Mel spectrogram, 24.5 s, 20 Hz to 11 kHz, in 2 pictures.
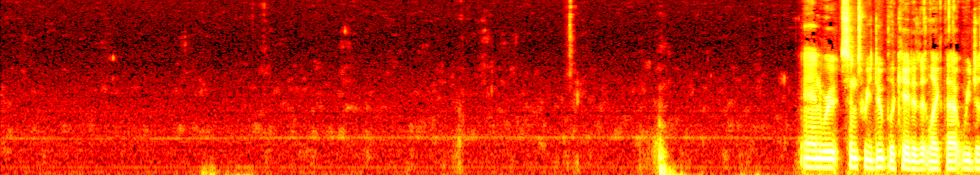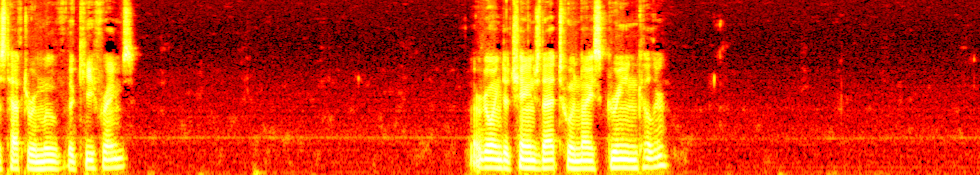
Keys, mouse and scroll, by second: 8.7 a, 11.5 a, 11.8 a, 12.0 b, 14.0 x.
